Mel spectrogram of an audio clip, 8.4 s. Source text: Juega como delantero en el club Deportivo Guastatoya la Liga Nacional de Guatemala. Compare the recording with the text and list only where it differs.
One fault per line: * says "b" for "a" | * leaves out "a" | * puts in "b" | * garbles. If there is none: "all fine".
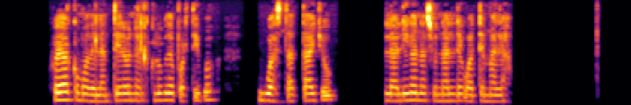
all fine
